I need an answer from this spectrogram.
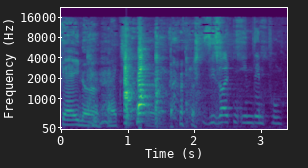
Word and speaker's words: Gaynor: It's pronounced Gaynor.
